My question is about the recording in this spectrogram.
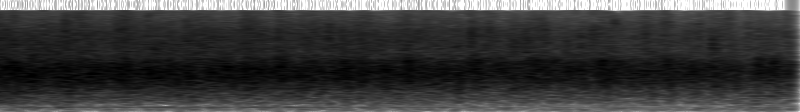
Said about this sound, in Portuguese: Pode dar salva de palmas, pode celebrar por isso.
